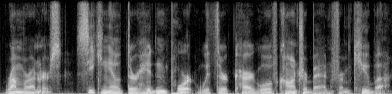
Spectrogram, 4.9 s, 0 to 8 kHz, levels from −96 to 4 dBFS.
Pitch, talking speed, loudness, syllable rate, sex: 100 Hz, 170 wpm, -17 LUFS, 4.6 syllables/s, male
